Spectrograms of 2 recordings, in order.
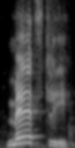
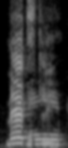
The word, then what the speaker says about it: Metzli: Metzli, con E larga. Metzli.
